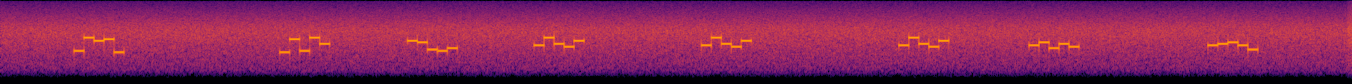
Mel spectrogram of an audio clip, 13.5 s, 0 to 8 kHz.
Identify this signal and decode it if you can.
Five-tone selective call (CCIR), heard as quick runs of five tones, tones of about 100 ms, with radio hiss and a squelch burst at the end. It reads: 22901 10227 98324 66759 66759 66759 68475 67863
